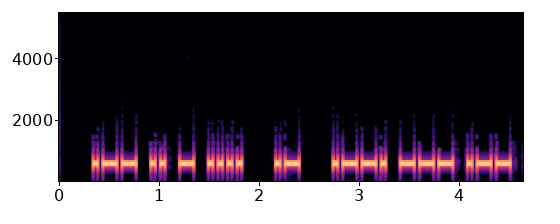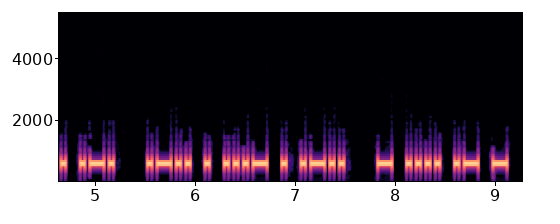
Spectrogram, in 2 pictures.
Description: Morse code, heard as a keyed tone, about 25 wpm, 600 Hz. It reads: WITH A POWER LEVEL THAT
